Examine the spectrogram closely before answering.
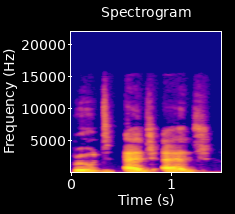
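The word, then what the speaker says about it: Buttigieg: bootage edge you know where he had to say boot edge edge yes get people to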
